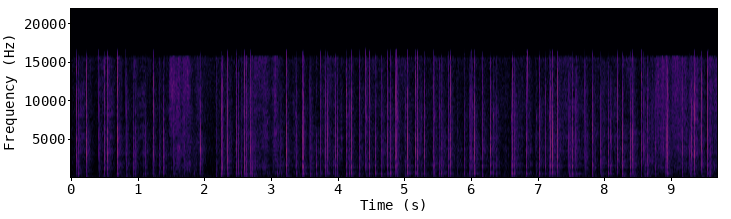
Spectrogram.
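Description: Long nails tap and scratch a thin red paper card that is held and slightly bent, making a rapid, dense stream of short, crisp, bright clicks with brief scratchy strokes. Each tap dies away almost at once, over a faint steady low hum.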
